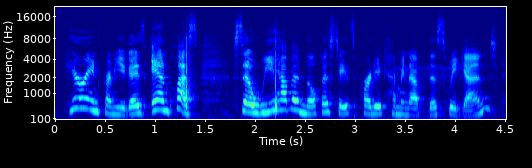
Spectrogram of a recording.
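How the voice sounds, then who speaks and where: A woman co-hosting a casual podcast chat, animated, laughing often and talking with lots of fillers. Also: fairly high pitch, a little fast, background noise. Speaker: podcast co-host.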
